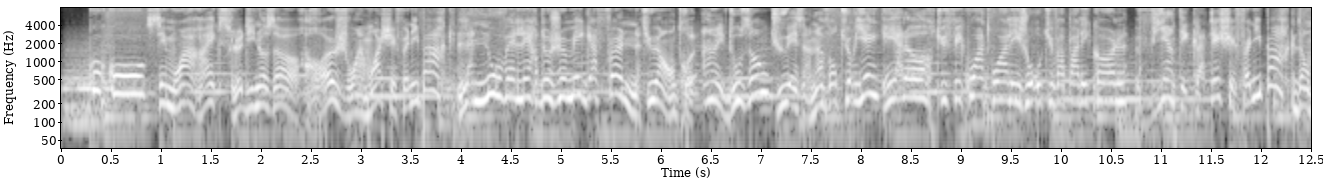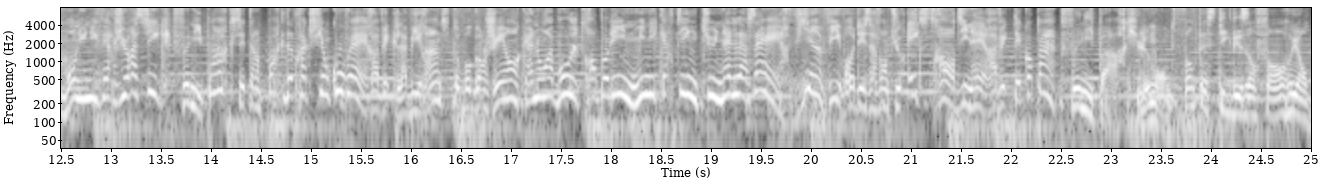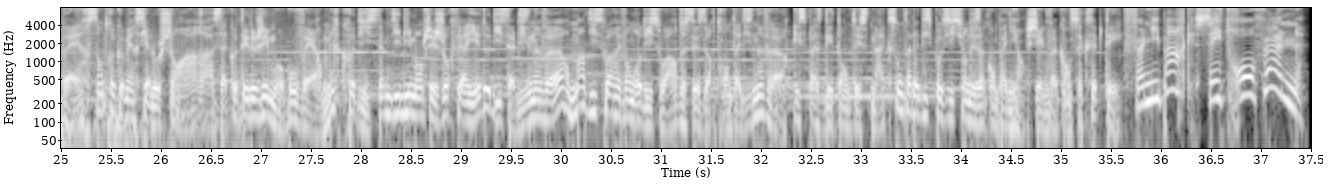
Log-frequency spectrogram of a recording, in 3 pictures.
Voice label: Voix Hom Cartoons

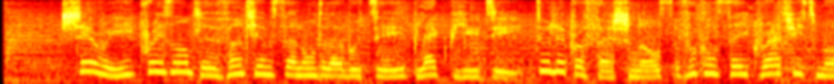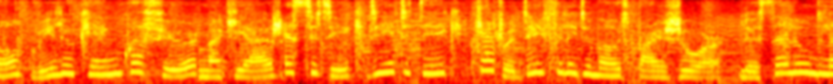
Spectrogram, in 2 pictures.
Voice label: Voix Fem Accent Americain

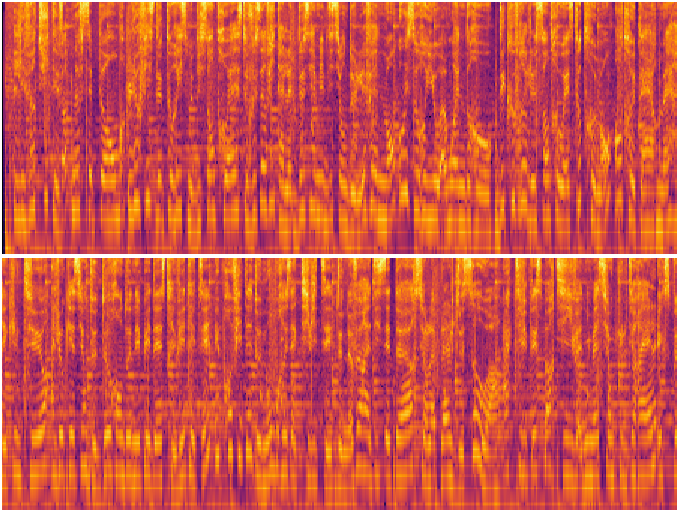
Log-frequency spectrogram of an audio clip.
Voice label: VOIX FEMME Adulte Cool Sof Posee Souriante Sympa

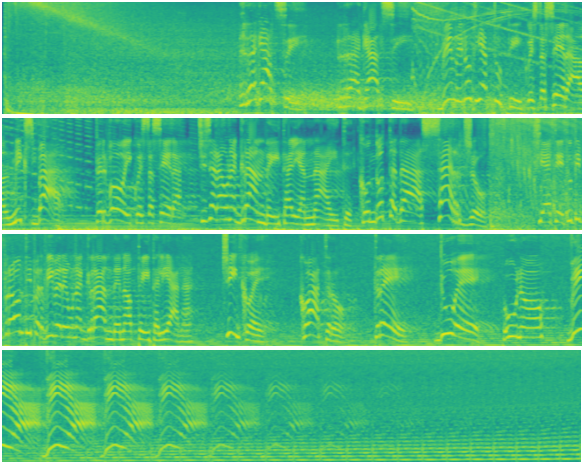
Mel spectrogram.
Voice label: Voix Fem Italienne Jeune

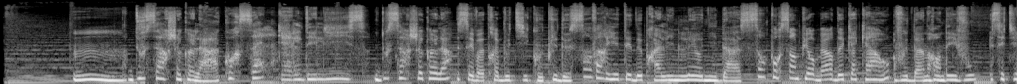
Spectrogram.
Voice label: VOIX FEM

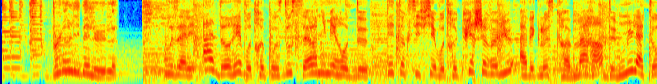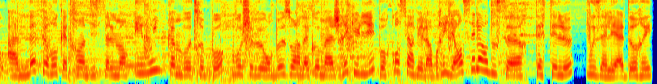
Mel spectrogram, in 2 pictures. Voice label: VOIX FEM

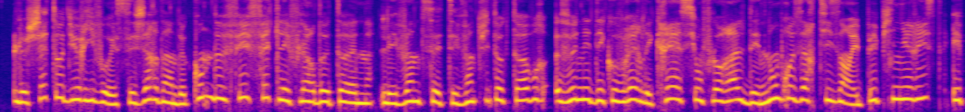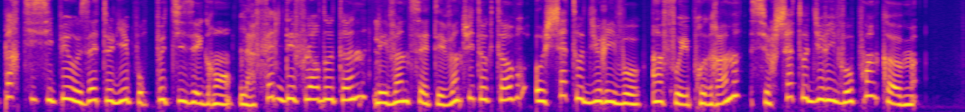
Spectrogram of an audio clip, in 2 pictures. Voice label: VOIX FEM Jeune Douce

